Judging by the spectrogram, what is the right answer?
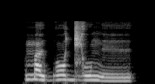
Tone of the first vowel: falling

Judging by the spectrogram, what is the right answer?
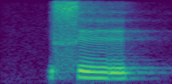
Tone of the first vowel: low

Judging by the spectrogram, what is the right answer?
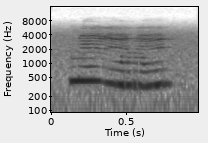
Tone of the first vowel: high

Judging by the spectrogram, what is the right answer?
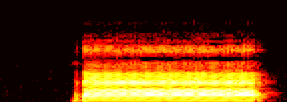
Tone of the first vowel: high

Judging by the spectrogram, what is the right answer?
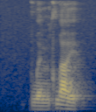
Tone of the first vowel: rising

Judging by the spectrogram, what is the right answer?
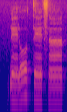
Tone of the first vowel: low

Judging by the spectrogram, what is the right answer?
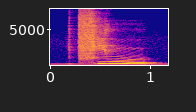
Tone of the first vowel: falling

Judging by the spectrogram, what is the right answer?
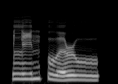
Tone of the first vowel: rising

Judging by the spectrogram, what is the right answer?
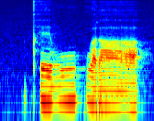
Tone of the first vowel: low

